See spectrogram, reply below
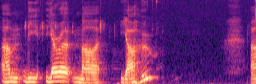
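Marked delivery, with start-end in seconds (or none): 0.5-3.1 Yarra Ma Yahoo very slowly, in separate pieces; careful, unsure pronunciation. Real, not acted. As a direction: sound out "Yarra Ma Yahoo" haltingly, pausing before Yahoo. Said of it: "I'm not trying to do this badly on purpose".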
